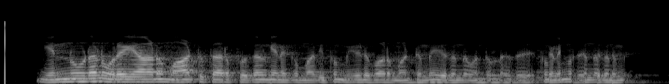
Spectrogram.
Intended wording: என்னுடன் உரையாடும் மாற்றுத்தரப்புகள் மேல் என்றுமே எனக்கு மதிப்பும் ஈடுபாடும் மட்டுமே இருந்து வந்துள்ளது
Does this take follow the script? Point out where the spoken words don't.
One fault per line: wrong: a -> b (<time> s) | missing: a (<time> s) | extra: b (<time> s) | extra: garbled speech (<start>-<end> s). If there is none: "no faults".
missing: மேல் என்றுமே (2.7 s)
extra: garbled speech (5.3-6.3 s)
